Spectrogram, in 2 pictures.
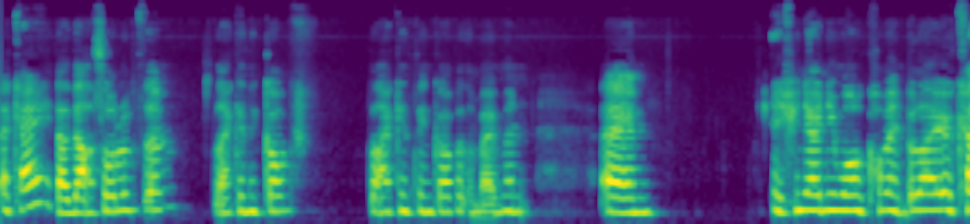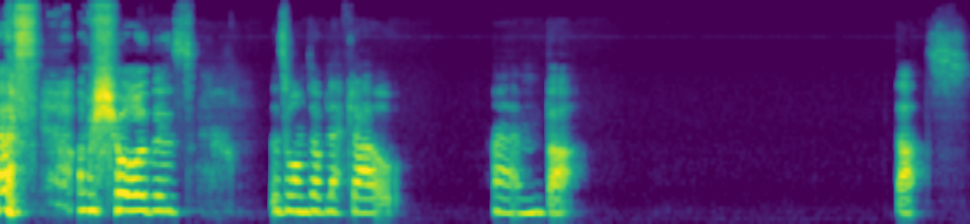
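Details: Stuttering (stammering) in a woman who is also blind; she describes her stammer as struggling to speak, with blocks where no air gets through and words taking a long time to come out.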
